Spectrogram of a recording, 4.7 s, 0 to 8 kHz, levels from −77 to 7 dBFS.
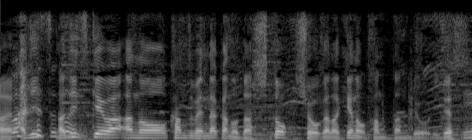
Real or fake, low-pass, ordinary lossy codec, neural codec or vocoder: real; 7.2 kHz; none; none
